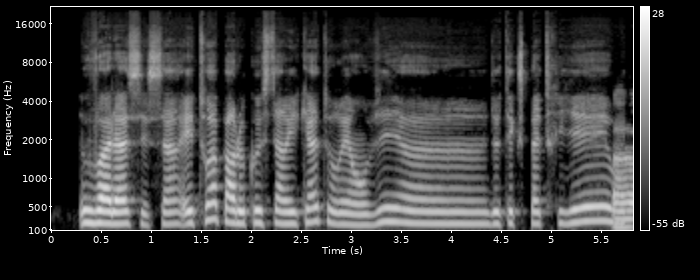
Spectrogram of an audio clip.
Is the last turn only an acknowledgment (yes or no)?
no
